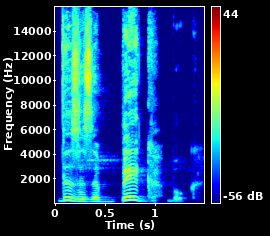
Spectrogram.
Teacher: big is the adjective book is a noun both get stressed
